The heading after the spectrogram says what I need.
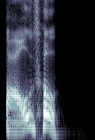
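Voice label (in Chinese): "报酬", Chinese; HSK6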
